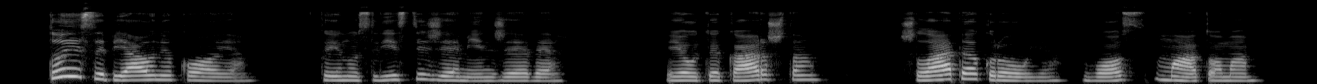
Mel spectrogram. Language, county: Lithuanian, Šiauliai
